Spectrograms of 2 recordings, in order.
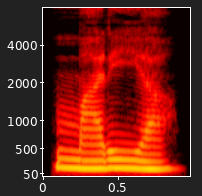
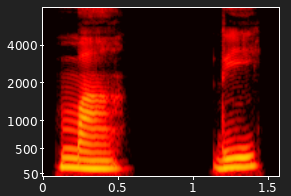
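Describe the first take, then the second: First: Said in the usual way. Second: "María" split as Ma, rí, a; syllable by syllable. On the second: Shown as a demonstration. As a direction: say "María" with a pause after each syllable. ("María" separado en sílabas: ma, rí, a) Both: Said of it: "Separación de sílabas".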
